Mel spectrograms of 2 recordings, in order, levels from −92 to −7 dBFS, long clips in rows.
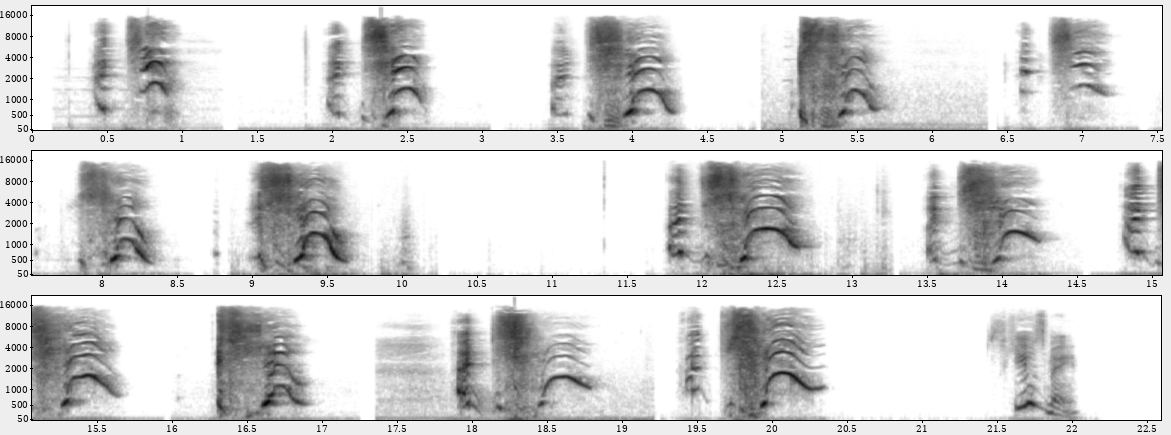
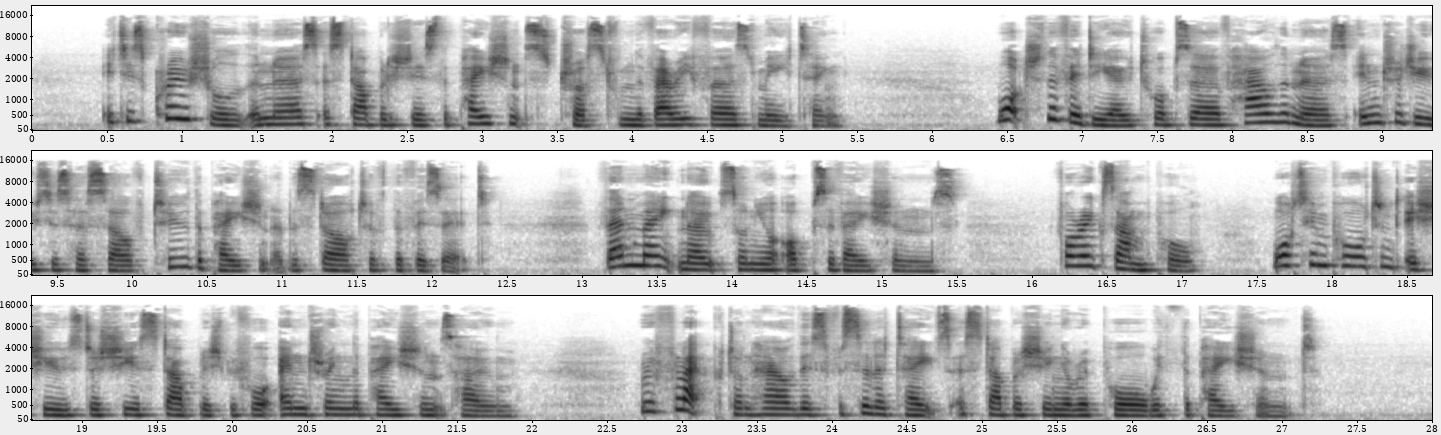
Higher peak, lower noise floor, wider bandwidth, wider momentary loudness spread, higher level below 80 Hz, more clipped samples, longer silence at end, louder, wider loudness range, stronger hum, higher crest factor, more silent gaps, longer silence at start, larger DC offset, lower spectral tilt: about the same, 0 dBFS vs 0 dBFS; first, -83 dBFS vs -58 dBFS; about the same, 16 kHz vs 16 kHz; first, 18 LU vs 9 LU; first, -52 dBFS vs -62 dBFS; neither; second, 0.65 s vs 0.8 s; first, -16 LUFS vs -22 LUFS; about the same, 5 LU vs 3 LU; neither; about the same, 22 dB vs 22 dB; first, 1.28-1.34 s, 3.06-3.11 s, 17.26-17.32 s vs none; about the same, 0.4 s vs 0.45 s; neither; second, 1.5 dB/octave vs -3.5 dB/octave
